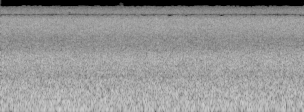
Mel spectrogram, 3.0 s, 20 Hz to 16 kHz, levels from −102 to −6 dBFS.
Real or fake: real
